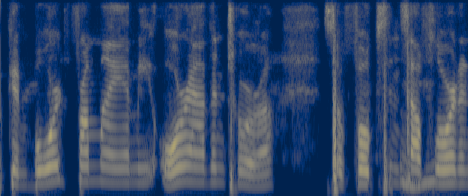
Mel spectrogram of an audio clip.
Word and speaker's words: Aventura: in Dade County Marsha I know Joe didn't even know how to pronounce it I don't even know what he said but I'm like it's aventur there's much there's a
